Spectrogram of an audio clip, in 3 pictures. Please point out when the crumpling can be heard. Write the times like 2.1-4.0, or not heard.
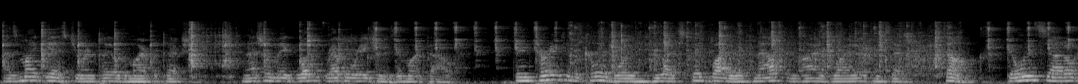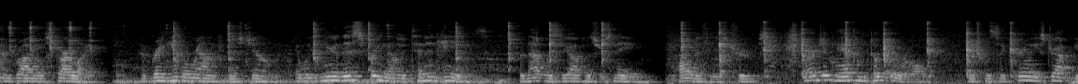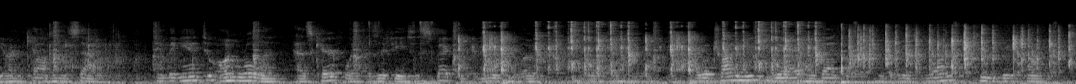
8.6-9.4, 21.6-23.5.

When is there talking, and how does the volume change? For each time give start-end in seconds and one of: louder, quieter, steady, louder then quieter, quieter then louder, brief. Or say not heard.
0.0-32.2 steady.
